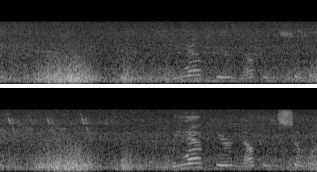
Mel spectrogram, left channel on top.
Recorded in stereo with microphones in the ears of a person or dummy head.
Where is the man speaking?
80° right; by 3.2 s 55° right (ahead or behind).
